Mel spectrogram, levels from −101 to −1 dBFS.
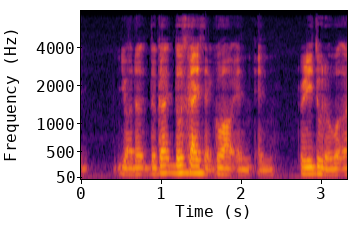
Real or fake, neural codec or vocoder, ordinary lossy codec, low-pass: real; none; AAC, 32 kbps; 7.2 kHz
